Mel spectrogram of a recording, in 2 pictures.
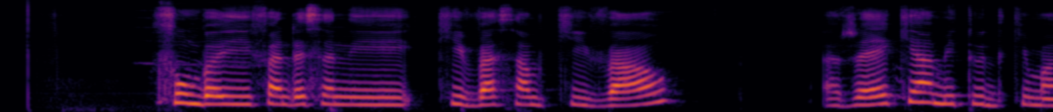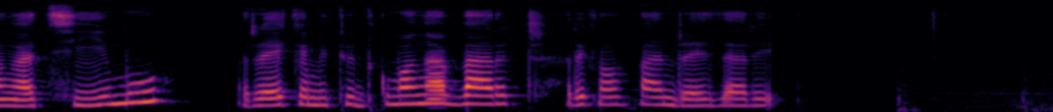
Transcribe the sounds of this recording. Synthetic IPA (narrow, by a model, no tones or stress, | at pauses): fumbəifaɳɖ͡ʐesanikʰivasambikʰivaw | rekʲamit̪ud̪i̥kʲimaŋat͡simu | rekʲəmit̪ud̪i̥kʲimaŋavaɾaʈ͡ʂə̥refəmifaɳɖ͡ʐezaɾe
